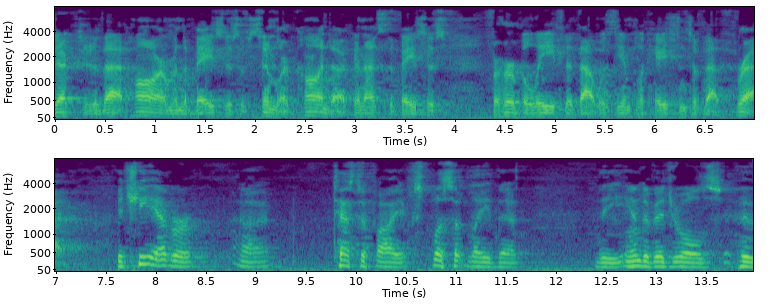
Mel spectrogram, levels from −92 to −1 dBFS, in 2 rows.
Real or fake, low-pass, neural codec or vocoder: fake; 7.2 kHz; autoencoder, 48 kHz, 128 numbers a frame, DAC-VAE, trained on Japanese speech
